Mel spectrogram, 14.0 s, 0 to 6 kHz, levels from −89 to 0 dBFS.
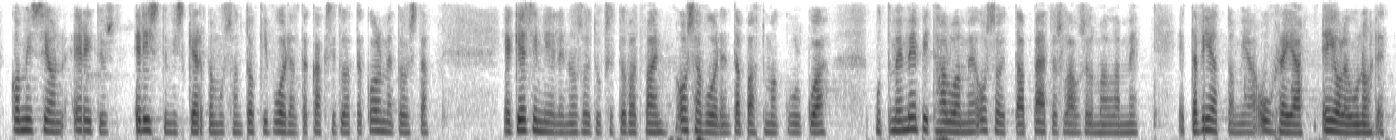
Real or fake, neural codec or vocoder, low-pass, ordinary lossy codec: real; none; 5.4 kHz; Opus, 24 kbps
